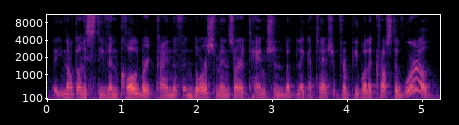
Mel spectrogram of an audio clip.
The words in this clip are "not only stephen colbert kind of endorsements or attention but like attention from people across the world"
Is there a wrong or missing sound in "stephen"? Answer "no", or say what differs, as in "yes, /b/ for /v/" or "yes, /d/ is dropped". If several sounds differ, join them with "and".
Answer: no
